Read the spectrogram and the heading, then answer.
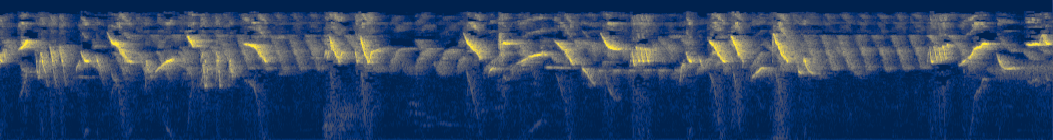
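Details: Masteran recording of a canary singing with Blackthroat-style rolls for tutoring canaries and Oriental magpie-robins; dense high chattering warble with quick downslurred notes and rattling trills, briefly softer near the end.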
